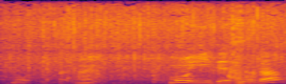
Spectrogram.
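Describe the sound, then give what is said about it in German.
Wheat-based meat substitute sizzles in a frying pan in a kitchen in Kamakura, a steady crackling hiss with some stirring and scraping over about two seconds. “Mit einem süßlich-salzigen Geruch brutzelt ein Fleischersatz aus Weizen in der Pfanne.”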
